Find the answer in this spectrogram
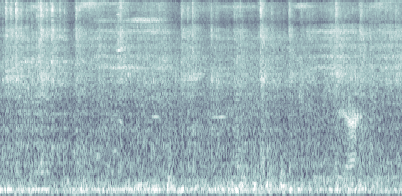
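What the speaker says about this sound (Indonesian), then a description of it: "Sebentar lagi kereta api akan memasuki stasiun Jember." Train running on rails toward Jember station, heard from inside the carriage: a steady low rumble and hum with faint rattles, continuous and moderately loud throughout.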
